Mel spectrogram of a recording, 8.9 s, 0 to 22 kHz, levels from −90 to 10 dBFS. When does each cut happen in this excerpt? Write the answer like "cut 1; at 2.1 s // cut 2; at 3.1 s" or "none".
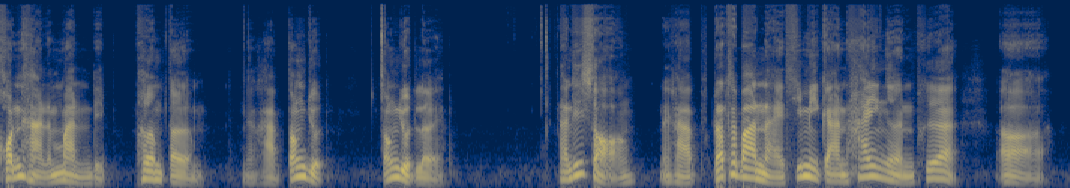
cut 1; at 2.4 s // cut 2; at 5.9 s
